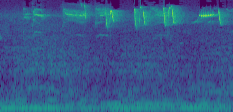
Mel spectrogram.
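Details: Saffron finch recorded in Herradura, Formosa, giving bright high chirps, short clipped notes spaced unevenly over three seconds, with a low steady hum underneath.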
